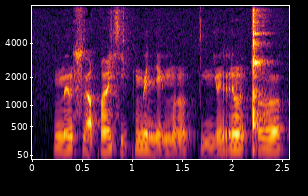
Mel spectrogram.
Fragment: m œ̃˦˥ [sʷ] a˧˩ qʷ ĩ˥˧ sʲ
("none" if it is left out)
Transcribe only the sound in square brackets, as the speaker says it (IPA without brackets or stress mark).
sʷ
